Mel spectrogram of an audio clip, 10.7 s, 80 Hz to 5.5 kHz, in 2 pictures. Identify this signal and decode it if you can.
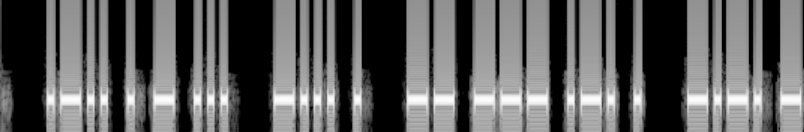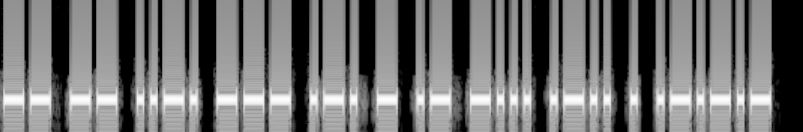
Morse code, heard as a keyed tone, about 27 wpm, 600 Hz. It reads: LETS BE MORE COMFORTABLE.
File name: Never 0027wpm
